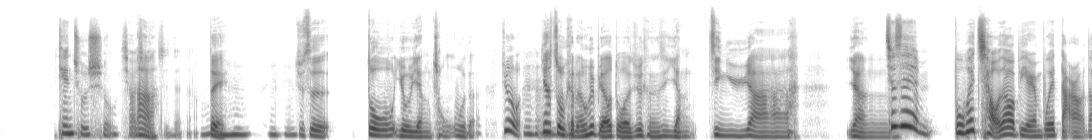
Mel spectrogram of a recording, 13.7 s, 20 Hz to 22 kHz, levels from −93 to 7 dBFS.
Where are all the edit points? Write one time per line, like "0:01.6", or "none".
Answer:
none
